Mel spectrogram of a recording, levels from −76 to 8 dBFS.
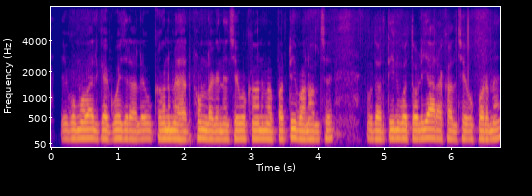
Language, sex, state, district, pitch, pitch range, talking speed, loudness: Maithili, male, Bihar, Saharsa, 125 Hz, 125-130 Hz, 220 wpm, -16 LUFS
